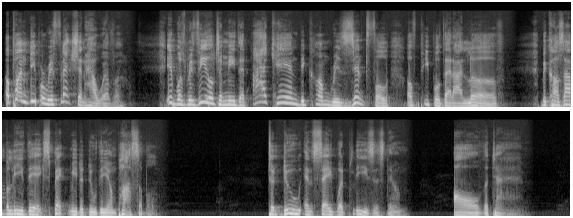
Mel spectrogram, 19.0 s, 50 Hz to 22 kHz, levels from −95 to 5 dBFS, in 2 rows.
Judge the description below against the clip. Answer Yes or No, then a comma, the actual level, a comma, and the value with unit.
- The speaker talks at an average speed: No, slow, 125 wpm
